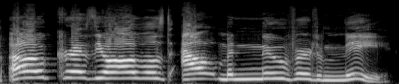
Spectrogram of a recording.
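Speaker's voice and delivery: loud, high, drawn-out mockery; gloating villain. Evil role mocking Chris's failed attempt, theatrical gloat. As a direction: taunt theatrically, stretching each word.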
